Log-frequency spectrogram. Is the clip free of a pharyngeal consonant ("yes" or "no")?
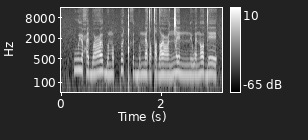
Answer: no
